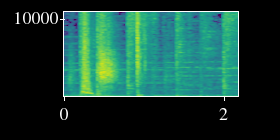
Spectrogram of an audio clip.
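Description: A whip-like swish of a swung blow, sweeping down in pitch, followed by a sharp hit just under a second in, over background music.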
